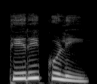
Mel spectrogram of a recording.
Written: ಧಾರೆಗಾಳೆ

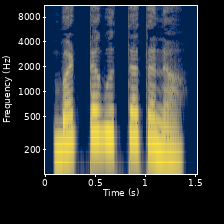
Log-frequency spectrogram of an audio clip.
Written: ಬಟ್ಟಗುತ್ತತನ

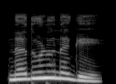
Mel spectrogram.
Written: ನದುಳುನಗೆ

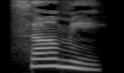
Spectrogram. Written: ಸಾಮಿ

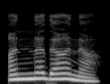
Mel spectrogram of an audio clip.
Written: ಅನ್ನದಾನ

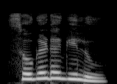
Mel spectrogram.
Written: ಸೊಗಡಗಿಲು

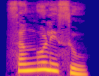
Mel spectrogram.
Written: ಸಂಕಲಿಸು

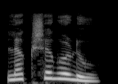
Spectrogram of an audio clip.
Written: ಲಕ್ಷಕೊಡು

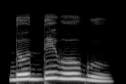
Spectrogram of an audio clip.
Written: ದೊದ್ದೆವೋಗು

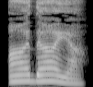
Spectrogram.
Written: ಆದೇಯ

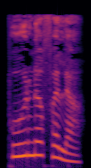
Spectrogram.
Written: ಪೂರ್ಣಫಲ

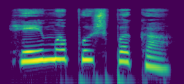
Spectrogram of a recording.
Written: ಹೇಮಪುಷ್ಪಕ

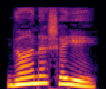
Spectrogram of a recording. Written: ಗಾನಶಯ್ಯೆ

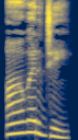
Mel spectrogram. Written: ಆವರ್ಜಾ

